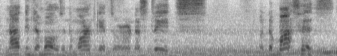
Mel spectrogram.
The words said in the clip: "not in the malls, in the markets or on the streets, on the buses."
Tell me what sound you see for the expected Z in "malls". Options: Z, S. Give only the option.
S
